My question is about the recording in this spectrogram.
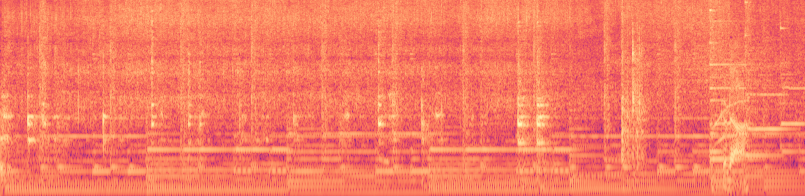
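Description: Chicken pieces and onion sizzling as they fry in oil in a nonstick pan, with a spatula stirring and scraping them around the pan. Background music of sustained chords that change about every second and a half plays under the frying.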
